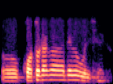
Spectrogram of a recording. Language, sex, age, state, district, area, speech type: Bengali, male, 18-30, West Bengal, Bankura, urban, conversation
